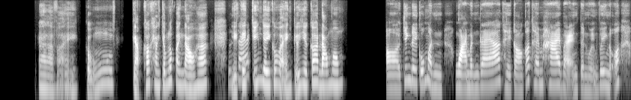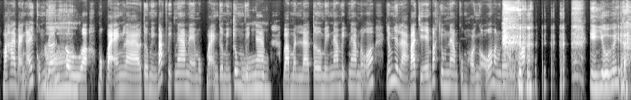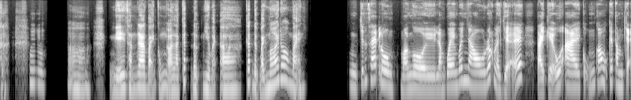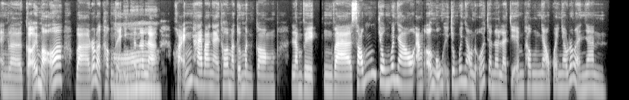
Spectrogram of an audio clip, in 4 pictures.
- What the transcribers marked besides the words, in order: tapping; laugh; laughing while speaking: "quá vậy?"; other background noise
- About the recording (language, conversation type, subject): Vietnamese, podcast, Bạn từng được người lạ giúp đỡ như thế nào trong một chuyến đi?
